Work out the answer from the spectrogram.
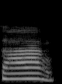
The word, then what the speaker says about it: สร้าง: งอ สาง ไม้ โท สร้าง เด็ก ๆ เห็น ไหม คะ เรา จะ ไม่ ออก เสียง เรือ นะ เรา จะ ออก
